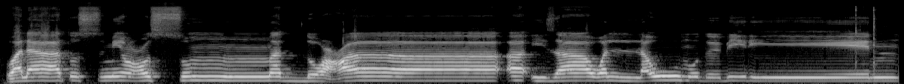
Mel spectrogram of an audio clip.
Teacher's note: اس مد کا نام ہے مد متصل، اس کو آپ نے 5 الف کے برابر کھینچ کر پڑھنا ہے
